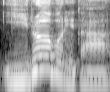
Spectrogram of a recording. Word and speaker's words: 잃어버리다: 거하고는 잊어버리다 이렇게 잃어버리다 발음할 때도 잃어버리다 이렇게 발음해야 돼 잃어버리다 잃어버리다 이렇게 발음해야 되고 여기 발음할 때는 잊어버리다 이렇게 돼요 시험 결과가 어떻게 됐어요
